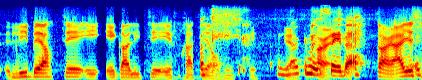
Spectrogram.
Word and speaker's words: liberté: actually I mean it's the way you were pronouncing it kind of sounds like Latin but you know Latin has different ending it's liberté égalité a sorry I just touch it I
